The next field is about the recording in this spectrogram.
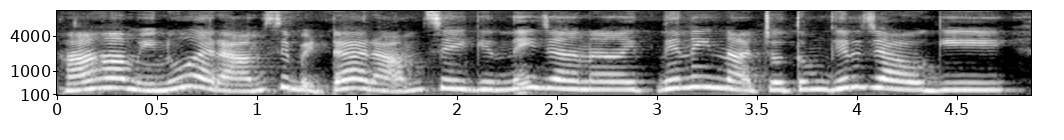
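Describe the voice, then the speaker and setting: A woman's voice: high-pitched, normal speed, soft background music. A woman voicing a humble, contented poor housemaid and mother, reassuring and earnest, in a moral story. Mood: gently fussing.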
